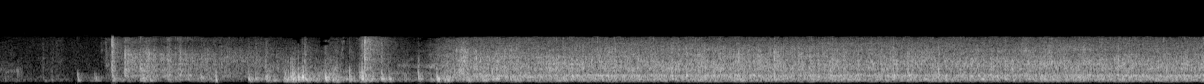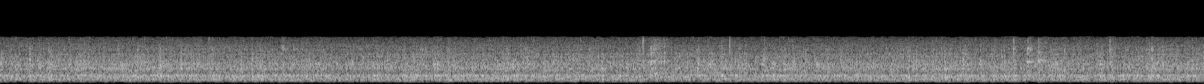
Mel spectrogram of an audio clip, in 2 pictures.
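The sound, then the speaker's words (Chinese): Mechanical whirring and rattling of a lottery ball drawing machine at a welfare lottery 3D draw: a few seconds of irregular clatter settle into a loud, constant churning drone that runs to the end. “好的，马上为您启动摇奖机。”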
